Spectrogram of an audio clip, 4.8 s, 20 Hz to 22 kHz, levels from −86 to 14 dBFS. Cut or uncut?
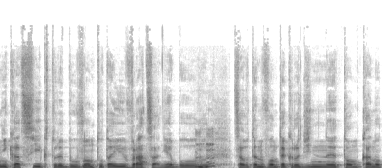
cut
